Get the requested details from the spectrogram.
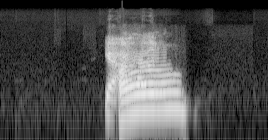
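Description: A young woman speaks briefly through an online call.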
